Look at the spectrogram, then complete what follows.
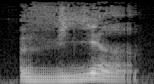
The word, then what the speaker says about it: viens: First form, je viens. Final S not pronounced.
